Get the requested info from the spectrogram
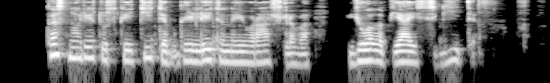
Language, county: Lithuanian, Alytus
